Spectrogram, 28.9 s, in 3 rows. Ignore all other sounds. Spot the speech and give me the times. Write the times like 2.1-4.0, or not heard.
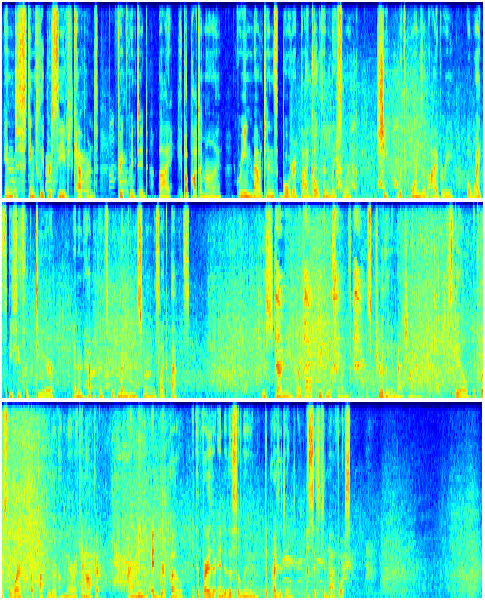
0.0-13.3, 14.8-26.2.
